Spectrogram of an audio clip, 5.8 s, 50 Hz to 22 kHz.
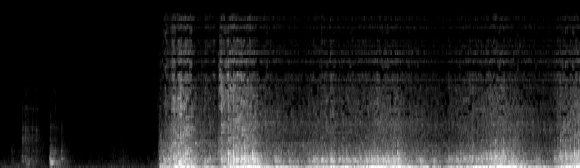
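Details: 1970 T100C vintage British motorcycle, fuel on, starts on one kick and revs smoothly with a steady beat, no misfires or rattles; engine runs fine, accelerates and brakes well, but won't shift past second gear.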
